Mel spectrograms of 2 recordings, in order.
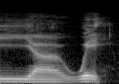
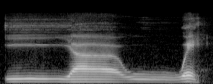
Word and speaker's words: Yahweh: Pero en griego se escribe como iota, alfa, upsilon, epsilon. Y eso se lee, no hay otra manera de leerlo en griego, eso se lee Yahweh. Todas son vocales. Yahweh.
